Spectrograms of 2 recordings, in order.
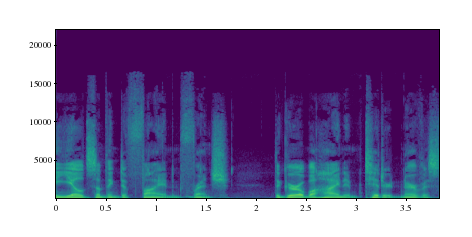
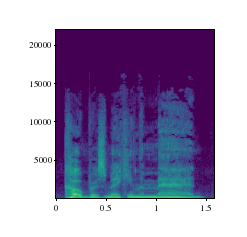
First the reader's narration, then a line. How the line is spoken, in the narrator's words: she said, giggling again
